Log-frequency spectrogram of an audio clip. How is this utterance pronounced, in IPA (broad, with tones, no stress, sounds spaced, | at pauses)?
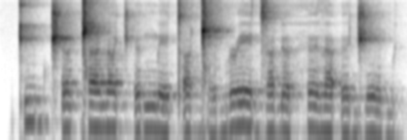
kʼ i˧ b t͡ʃʼ ə˨˩ ǁ ɐ˧ ð ʌ˧ t͡ʃʼ ɘ˧ ŋ͡m e˧˩˧ tʼ ʌ˧ ɡ͡ǁ ɘ˧˩˧ b ɹ e˥˧ d͡z ʌ˧ ɗ ə˨˩ h ɘ˥˧ ð ɐ˥˧ ʔ ɘ˧ d͡ʒ e˥˧ b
